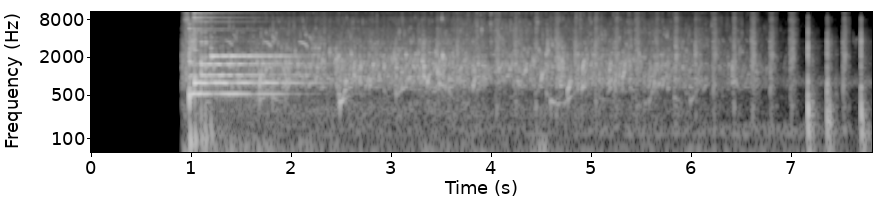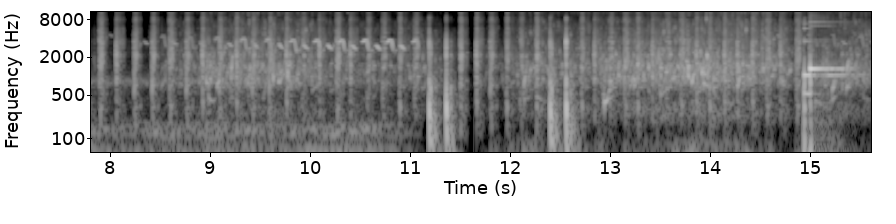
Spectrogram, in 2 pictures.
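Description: Light footsteps patter quickly on grass and paths.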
